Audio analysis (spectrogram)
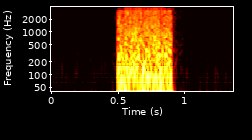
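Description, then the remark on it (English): A single loud burst of harsh static crackle on a phone line, lasting about half a second and cutting off abruptly, with faint line hiss before and after and no talking. “That little static, man, I tell you, the enemy always gets upset when somebody coming for his head.”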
